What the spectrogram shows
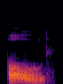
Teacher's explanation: When you make that dark L, the tongue gets tight and makes an extra sound.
